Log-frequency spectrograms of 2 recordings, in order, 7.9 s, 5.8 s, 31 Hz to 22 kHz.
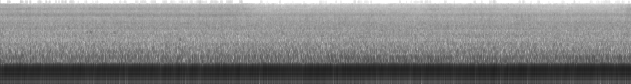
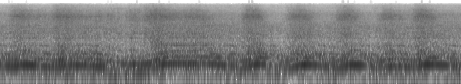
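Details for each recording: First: Rebuilt Chevy 283 V8, Sunday morning cold start with the fan on, tuning still needed; deep steady exhaust drone, even beat, no knocks or ticks; runs okay, normal running. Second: Freshly built Chevy 283 V8 first fire-up, unplugged vacuum port: revs rise and sag unevenly under a loud rushing hiss, rough and lean; big vacuum leak, sounded better with a hand over the carburetor.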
